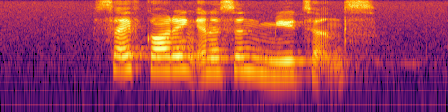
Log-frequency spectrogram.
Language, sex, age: English, female, 18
